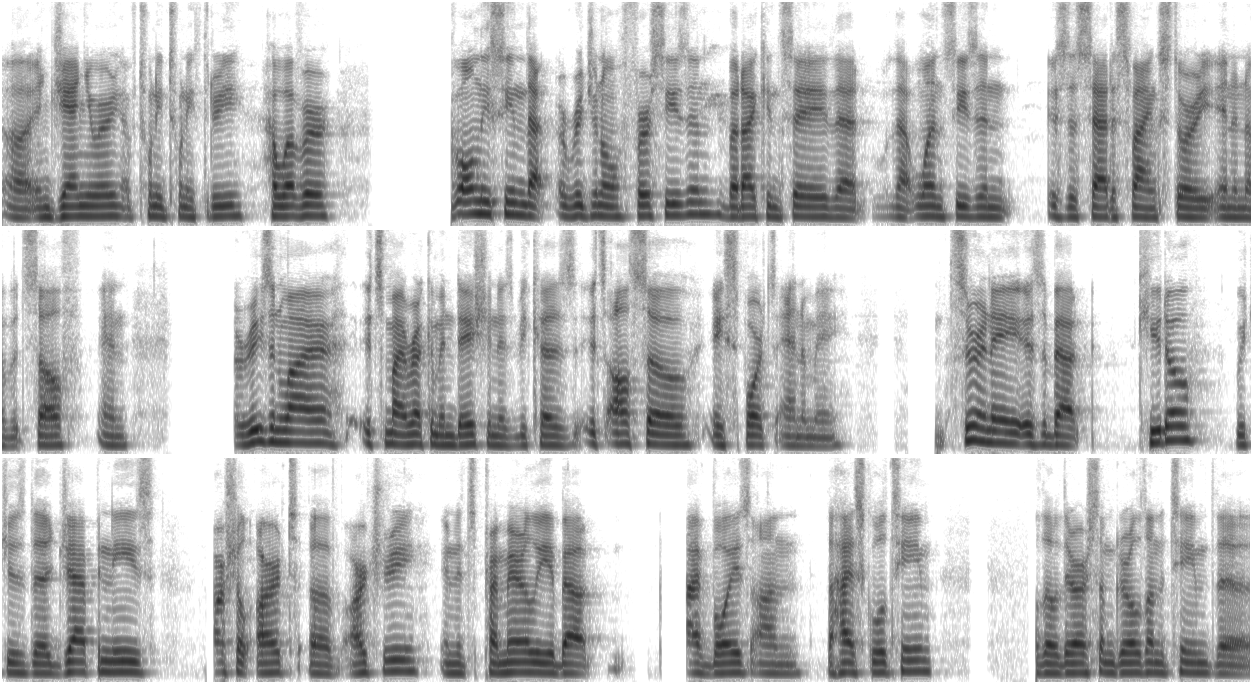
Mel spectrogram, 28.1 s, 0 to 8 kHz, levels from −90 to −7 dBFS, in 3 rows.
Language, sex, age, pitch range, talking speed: English, male, 20-39, 125-140 Hz, 160 wpm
